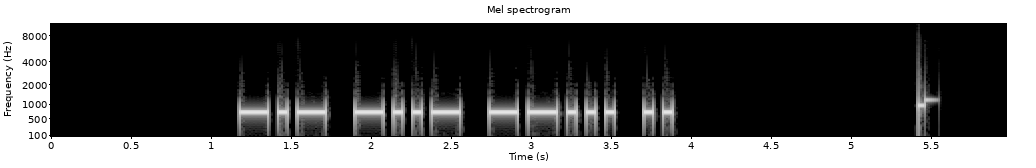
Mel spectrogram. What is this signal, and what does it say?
Morse code, heard as a keyed tone, about 20 wpm, 700 Hz. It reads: KX7I
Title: USA Call Signs - 4 Characters - 4x Character Spacing - 20wpm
